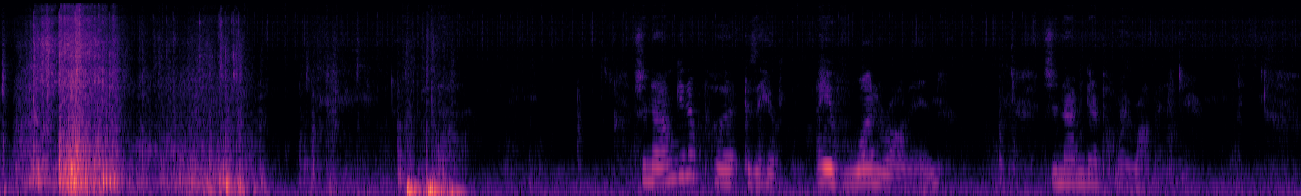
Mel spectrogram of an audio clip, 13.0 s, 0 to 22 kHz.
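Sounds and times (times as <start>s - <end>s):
fidget toys rustling and clattering: 0.0s - 4.6s
dull thump: 4.0s - 4.7s.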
